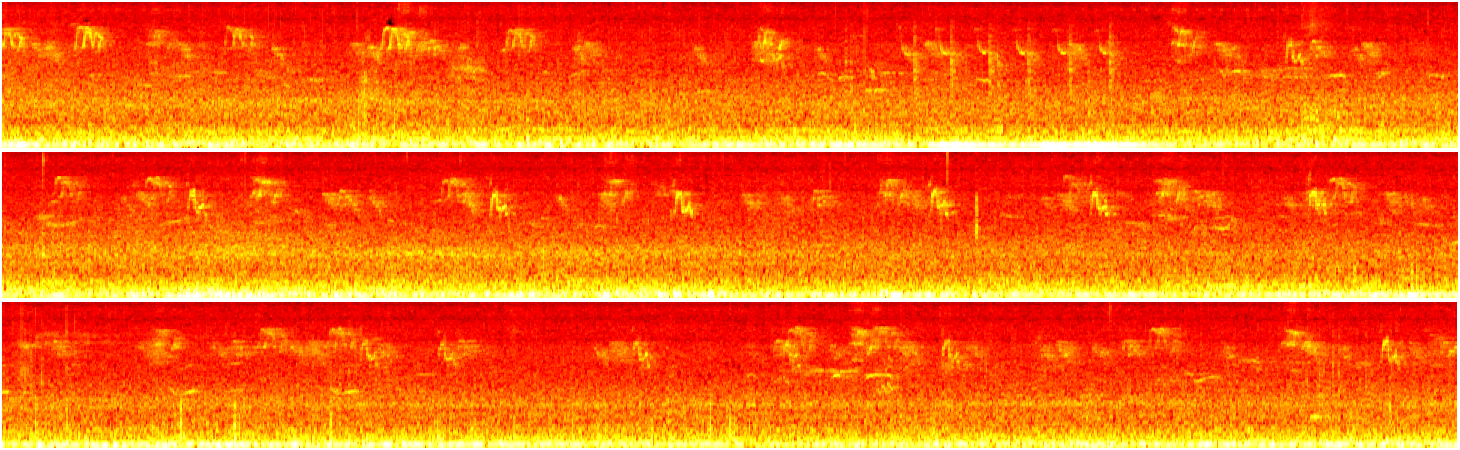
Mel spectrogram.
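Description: Faint outdoor ambience: small birds chirping in many short, quick calls, over a low steady rumble.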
